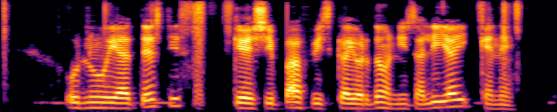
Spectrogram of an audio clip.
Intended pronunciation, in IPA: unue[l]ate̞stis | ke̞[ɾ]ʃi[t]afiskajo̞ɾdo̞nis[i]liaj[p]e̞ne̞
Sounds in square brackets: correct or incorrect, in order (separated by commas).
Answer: incorrect, incorrect, incorrect, incorrect, incorrect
